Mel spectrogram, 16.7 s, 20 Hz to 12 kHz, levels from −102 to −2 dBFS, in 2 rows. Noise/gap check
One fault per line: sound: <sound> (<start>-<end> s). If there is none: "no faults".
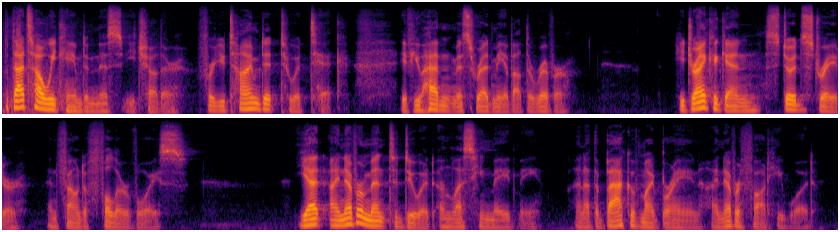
no faults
